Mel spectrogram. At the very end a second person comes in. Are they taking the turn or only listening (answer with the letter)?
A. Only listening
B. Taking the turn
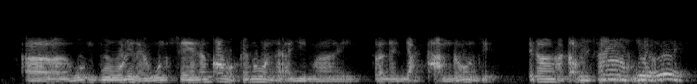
B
